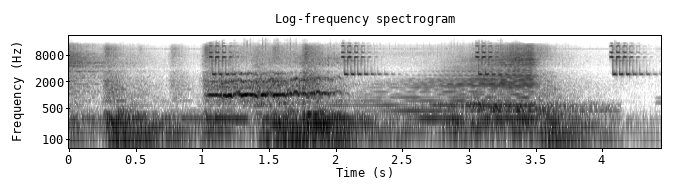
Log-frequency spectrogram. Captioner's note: dramatic music; tires squealing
